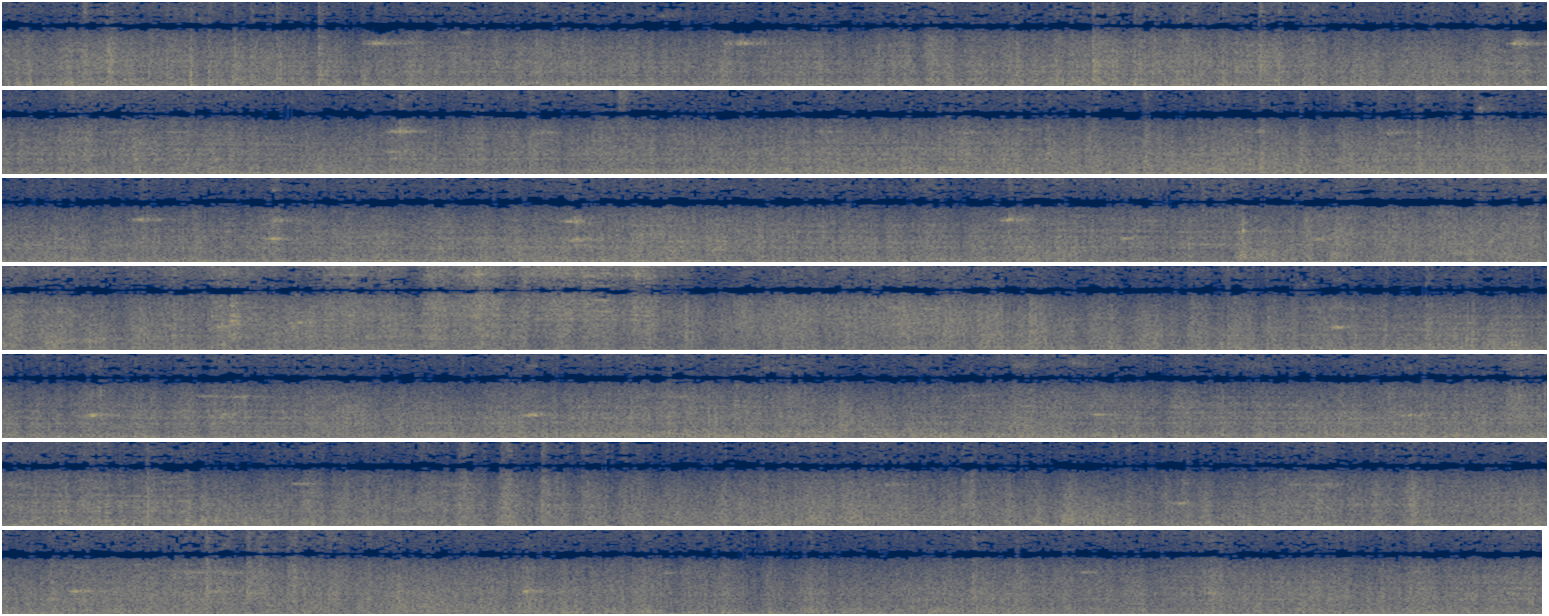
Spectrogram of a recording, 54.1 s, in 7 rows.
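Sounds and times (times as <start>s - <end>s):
freight train rolling past: 0.0s - 54.0s
steel wheels clattering on rails: 0.0s - 54.0s.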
